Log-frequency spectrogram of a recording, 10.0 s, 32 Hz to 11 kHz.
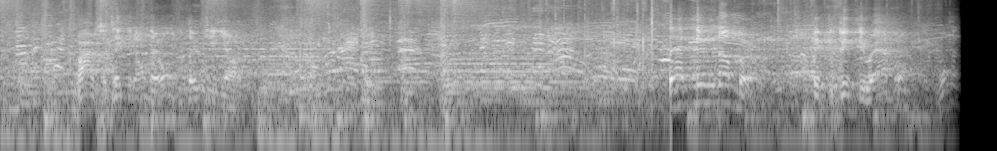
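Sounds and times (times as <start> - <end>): marching band playing: 0.0 - 9.4.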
